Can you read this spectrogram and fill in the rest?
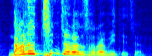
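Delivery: rally the congregation; preacher's rousing declaration; impassioned vow. Acted. Preaching peak.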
